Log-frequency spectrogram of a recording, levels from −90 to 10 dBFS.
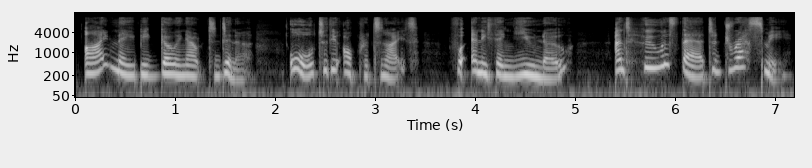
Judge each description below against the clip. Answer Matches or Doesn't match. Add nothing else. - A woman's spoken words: Matches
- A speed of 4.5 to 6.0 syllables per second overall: Matches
